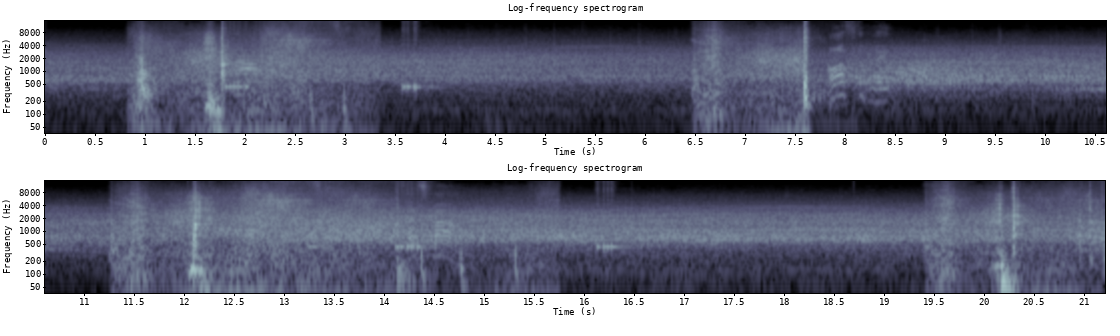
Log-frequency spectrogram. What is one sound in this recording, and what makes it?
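A bat cracks sharply against a ball several times.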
